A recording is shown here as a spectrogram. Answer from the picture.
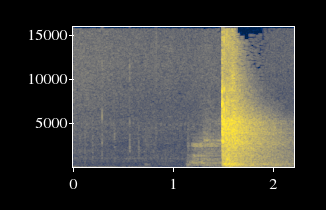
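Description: Bonnet of a Mercedes-AMG E53 Coupe being shut: a single slam about one and a half seconds in, dying away over about a second.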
